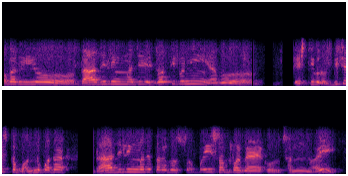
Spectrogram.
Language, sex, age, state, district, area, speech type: Nepali, male, 45-60, West Bengal, Darjeeling, rural, conversation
